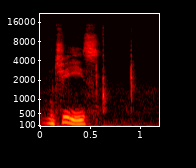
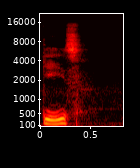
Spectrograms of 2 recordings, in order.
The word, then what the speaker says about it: Gez: Gez is pronounced G's. I know it's pronounced I know it's pronounced G's. It's not pronounced geese.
